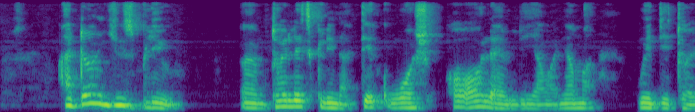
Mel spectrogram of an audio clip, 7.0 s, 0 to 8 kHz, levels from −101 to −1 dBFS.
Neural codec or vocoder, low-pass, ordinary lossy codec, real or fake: vocoder, 22.05 kHz, 80 mel bands, WaveNeXt; 7.2 kHz; none; fake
